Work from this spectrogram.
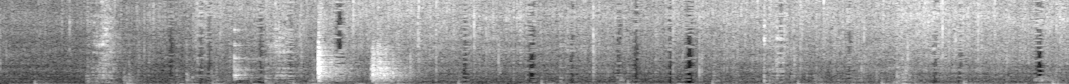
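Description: Beans, carrot and potato stir-fried with softened onions for a vegetable kurma, close crackling sizzle with repeated spatula scrapes and stirs and a couple of louder bursts early on, no voices.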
